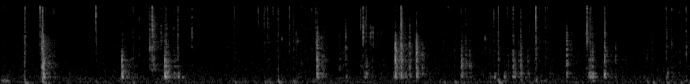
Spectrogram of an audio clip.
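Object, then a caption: Solid bar soap cut with a knife blade. A utility knife blade carves a solid rectangular bar of orange and cream striped soap held in the hand. It makes a quick, irregular series of sharp, crisp clicks and scrapes with bright, dry high end and very little low rumble. Each cut snaps off almost instantly against a quiet background.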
